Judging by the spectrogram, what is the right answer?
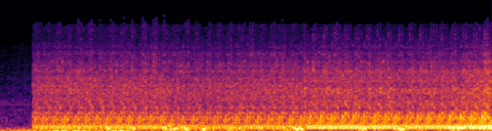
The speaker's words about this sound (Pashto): دا سپی چې کله هم د ورتلونکو کښتو د انجنونو آواز واوري نو دې ته ورغونډېدل شروع شي.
